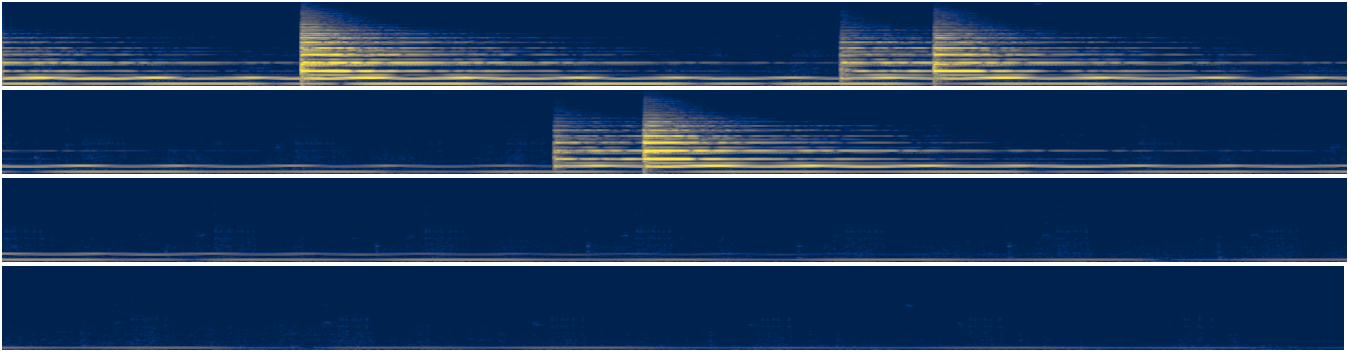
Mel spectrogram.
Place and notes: Rue de l'Église, Rumegies, France - Rumegies (Nord) - église
Rumegies (Nord)
église - la volée automatisée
